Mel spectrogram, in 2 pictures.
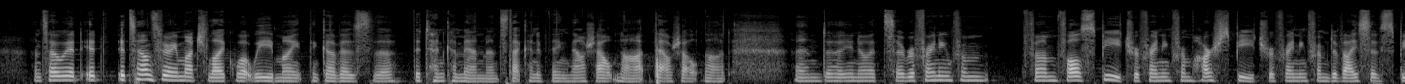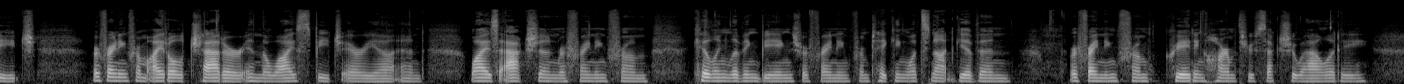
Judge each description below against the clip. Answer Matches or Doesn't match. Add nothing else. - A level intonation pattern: Matches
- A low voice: Doesn't match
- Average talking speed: Matches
